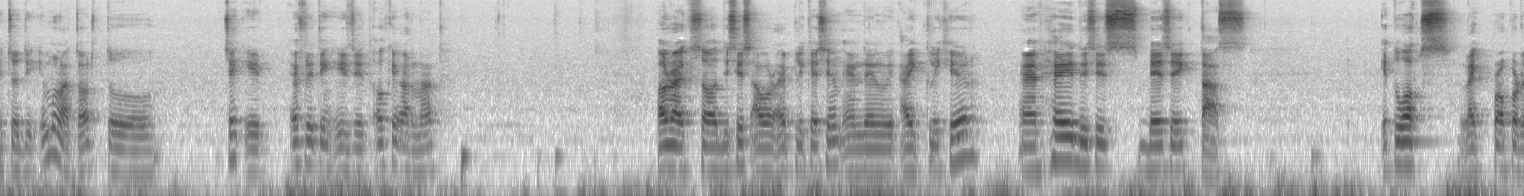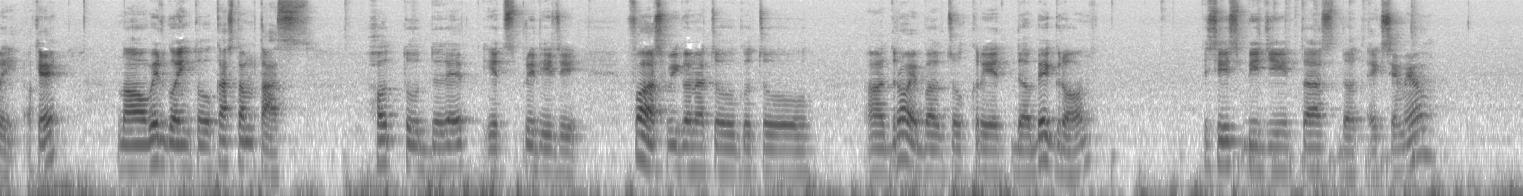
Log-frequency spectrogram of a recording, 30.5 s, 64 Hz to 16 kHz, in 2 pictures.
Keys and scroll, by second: 5.6 shift+super+2.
